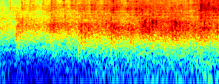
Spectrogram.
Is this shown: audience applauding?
yes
